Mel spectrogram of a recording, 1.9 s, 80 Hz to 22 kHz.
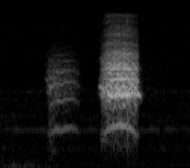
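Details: Female osprey with her chick at the Charlo, Montana nest on 26 September 2021 gives two arched, whistled calls: a quieter short one, then a louder, longer cry, over a faint steady background hum.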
